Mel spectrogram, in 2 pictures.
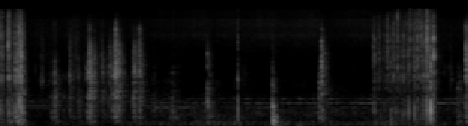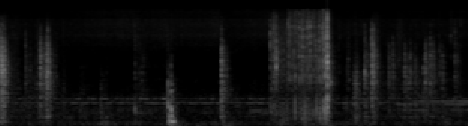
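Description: A deck of tarot cards being shuffled by hand: irregular light taps and snaps of the cards, with two longer riffling bursts about five and ten seconds in.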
